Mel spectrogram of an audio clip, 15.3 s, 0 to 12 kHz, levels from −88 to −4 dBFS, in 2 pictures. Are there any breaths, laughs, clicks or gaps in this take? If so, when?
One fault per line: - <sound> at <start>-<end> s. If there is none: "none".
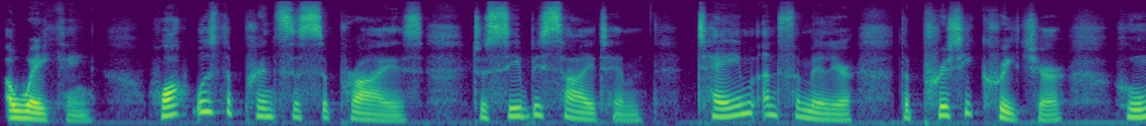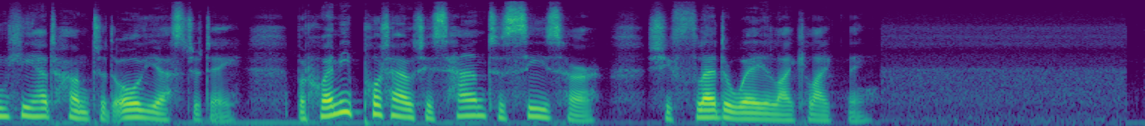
none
